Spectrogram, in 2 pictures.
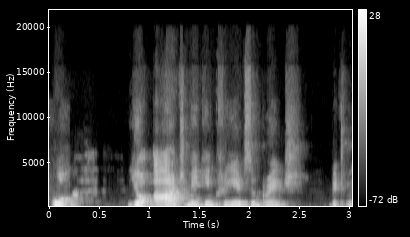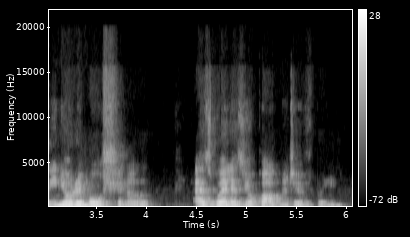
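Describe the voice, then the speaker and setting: A woman's voice: medium pitch, moderate pace, roomy sound. A woman from Pakistan, a guest art therapist on a video call, explaining her work thoughtfully and step by step, with many fillers along the way. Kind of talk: explanatory interview talk.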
